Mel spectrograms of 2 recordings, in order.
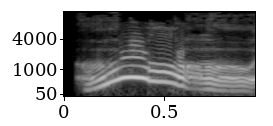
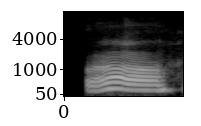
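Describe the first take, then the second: First: High, drawn-out crowd ooh; crowd's rising reaction. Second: Low-key, dropped little oh; shrugging oh. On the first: Game master voices orcs watching the big gulp, impressed. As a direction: let the exclamation swell upward. They're kinda looking at you. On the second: Orcs see the dwarf fall flat, shrugging. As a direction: toss it off with a shrug. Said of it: "and they kinda shrug". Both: Acted.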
